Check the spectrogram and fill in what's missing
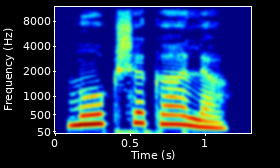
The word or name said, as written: ಮೋಕ್ಷಕಾಲ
